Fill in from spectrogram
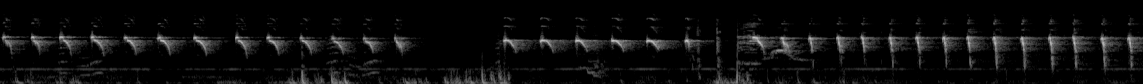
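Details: Indian ringneck parakeet kept as a pet, giving a long run of sharp, downward-sweeping shrill chirps, about one per second, pausing briefly midway, then resuming faster with slightly harsher notes; a steady low hum underneath.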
